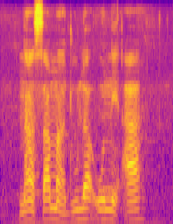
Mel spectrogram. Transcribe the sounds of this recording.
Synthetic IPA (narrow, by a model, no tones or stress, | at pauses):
nasamadulaʔʊnɛʔa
